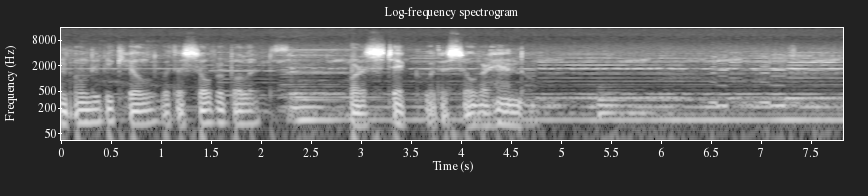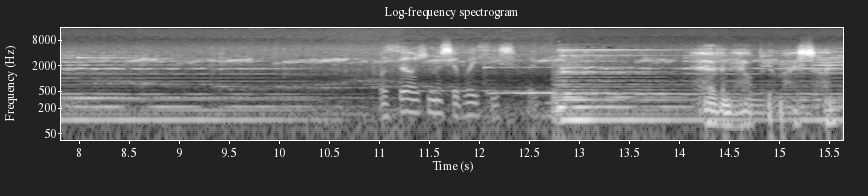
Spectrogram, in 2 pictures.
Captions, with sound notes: silver bullet, or a stick with a silver handle. (speaking in foreign language) Heaven help you my son.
